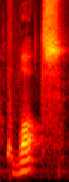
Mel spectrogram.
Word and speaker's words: what: So when is the letter H silent? How about these W question words? What, why, where, when, which, and who.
